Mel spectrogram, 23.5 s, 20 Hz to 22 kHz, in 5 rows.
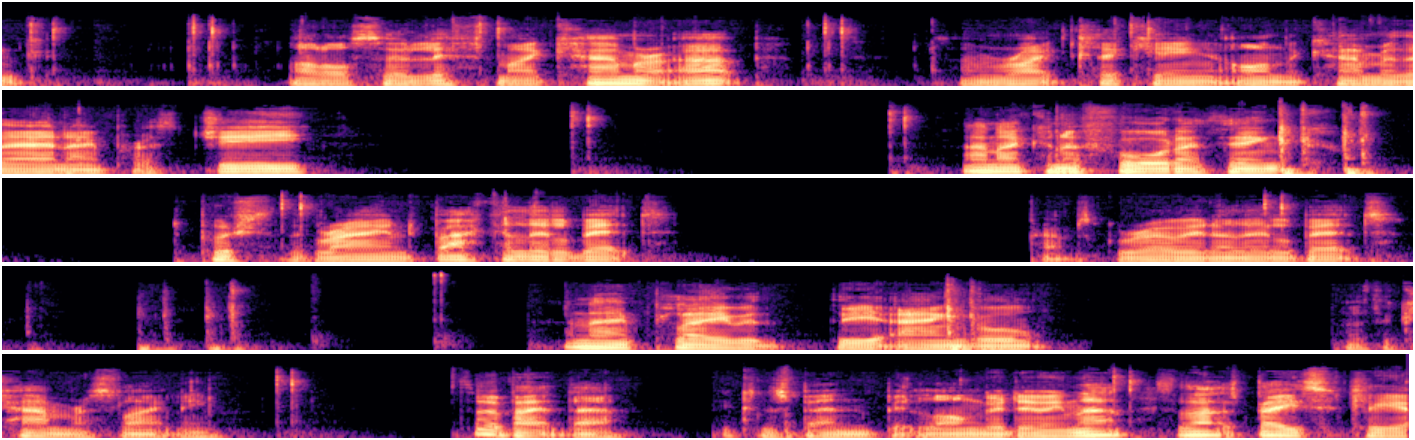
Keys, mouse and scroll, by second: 0.4 shift+click, 1.3 right click, 1.9-2.2 scroll up 1, 2.2-2.6 scroll down 1, 2.6 shift+click, 3.5 right click, 4.6 g, 6.3 click, 6.8-7.5 scroll down 1, 7.5 right click, 8.7 g, 8.8 y, 10.2 click, 10.8 s, 13.5 click, 14.4 g, 14.8 y, 15.4 click, 15.6 scroll up 1, 15.8 right click, 17.0 g, 17.8 right click, 18.0 r, 18.3 x, 19.6 click, 22.4 right click.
